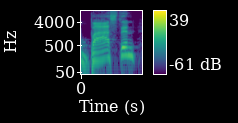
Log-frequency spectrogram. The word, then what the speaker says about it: Boston: and they go oh Boston it's like that's how people from the Midwest say it right so BOS becomes b a w b like saw right job is say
